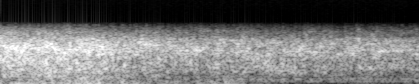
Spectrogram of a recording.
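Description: A car's engine rumble and road noise fading away over the first second, leaving a low steady street noise.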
